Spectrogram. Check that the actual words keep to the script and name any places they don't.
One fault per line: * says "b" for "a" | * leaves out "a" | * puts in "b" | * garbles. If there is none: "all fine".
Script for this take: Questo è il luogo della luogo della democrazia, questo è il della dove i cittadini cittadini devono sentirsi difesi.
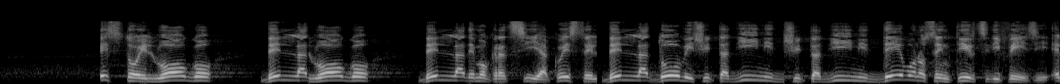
all fine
